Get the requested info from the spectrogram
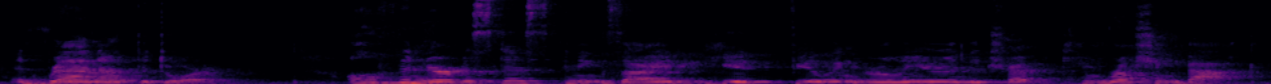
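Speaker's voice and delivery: plain reading voice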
